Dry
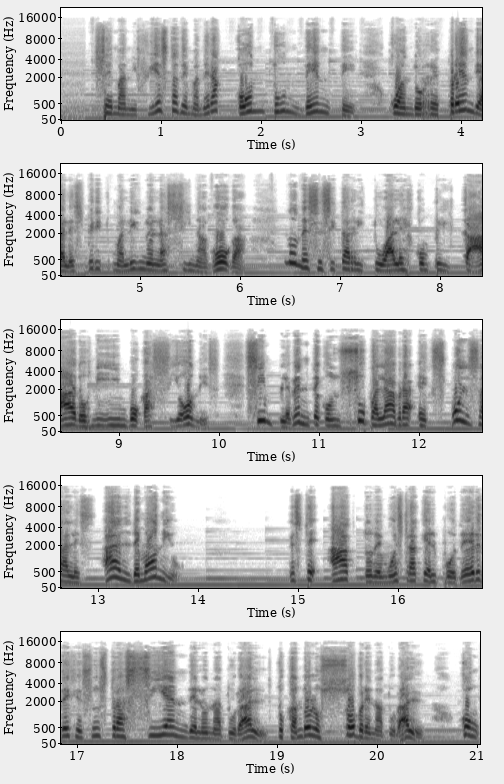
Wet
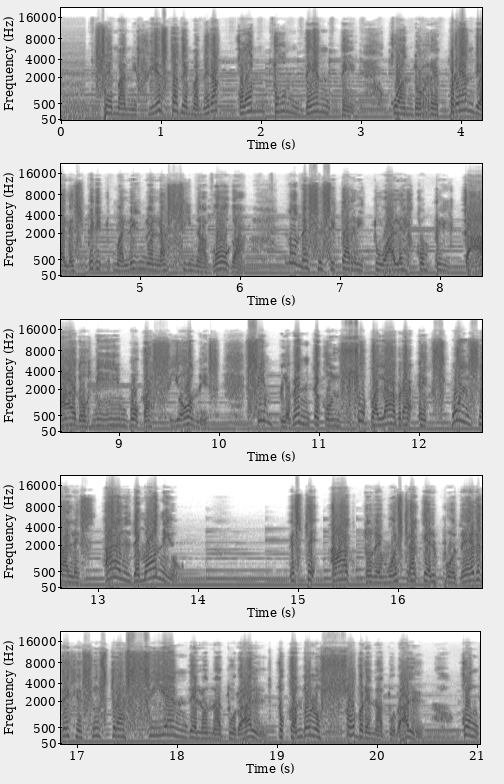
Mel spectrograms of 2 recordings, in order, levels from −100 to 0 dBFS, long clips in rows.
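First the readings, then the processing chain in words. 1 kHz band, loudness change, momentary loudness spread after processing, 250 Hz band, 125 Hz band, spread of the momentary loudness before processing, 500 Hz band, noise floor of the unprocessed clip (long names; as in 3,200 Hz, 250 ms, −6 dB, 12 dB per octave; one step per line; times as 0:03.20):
−12.5 dB, −6.0 dB, 7 LU, −14.0 dB, −7.0 dB, 10 LU, −15.5 dB, −44 dBFS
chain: mid-hump overdrive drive 12 dB, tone 6,200 Hz, clips at −5 dBFS
every bin compressed towards the loudest bin 4 to 1
level −6.5 dB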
